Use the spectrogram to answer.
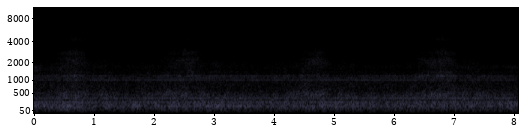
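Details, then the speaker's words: Basset hound dozing during an afternoon nap, soft snoring audible when listening closely; snoring. "Yeah, they're just doing their afternoon nap. And then we see this is our nap to prepare for their nap. If you listen closely, you can hear Handsome Jack snoring."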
